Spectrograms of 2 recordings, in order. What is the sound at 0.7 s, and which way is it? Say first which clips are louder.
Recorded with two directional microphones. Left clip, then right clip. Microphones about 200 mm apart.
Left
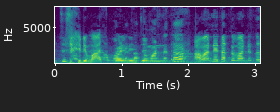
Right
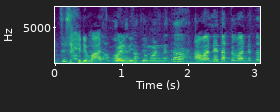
Speech: right 1 dB; 15° right (ahead or behind).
